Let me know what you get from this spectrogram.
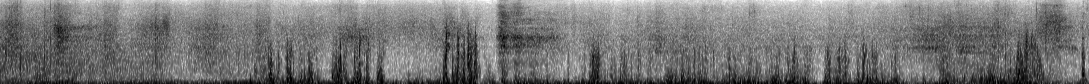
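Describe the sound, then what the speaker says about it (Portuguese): Strong, cold headwind buffets the microphone along the shore of a bay between Comporta and Tróia, a loud continuous roar with gusting surges and possible surf underneath, no talking. "O vento continua contra, para variar."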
